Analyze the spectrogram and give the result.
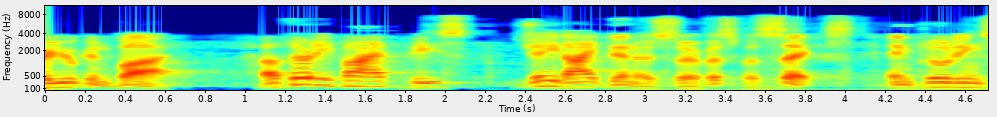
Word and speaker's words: Jadeite: Now, it's spelled J-A-D-E-I-T-E, Jadeite.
